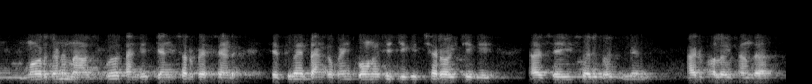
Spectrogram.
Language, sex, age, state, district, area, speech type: Odia, male, 18-30, Odisha, Ganjam, urban, conversation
